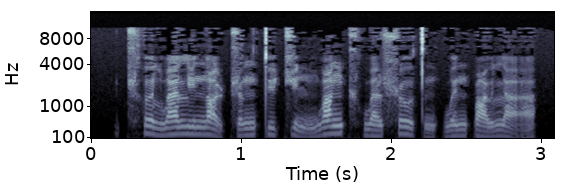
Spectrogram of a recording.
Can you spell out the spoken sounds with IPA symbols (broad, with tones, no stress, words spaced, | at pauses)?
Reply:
ʈ͡ʂʰɤ˥˩lwä˥ li˥nɑ̰˨˩ʊ̯ʈ͡ʂɤ˥ŋ t̪y˧˥t͡ɕy̰˨˩nmwɑ˥ŋʈ͡ʂʰwä˧˥ ʂo˥˩ʊ̯t̪ə˩n pwə˥npɑ˧˥ʊ̯ lä̰˨˩˦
